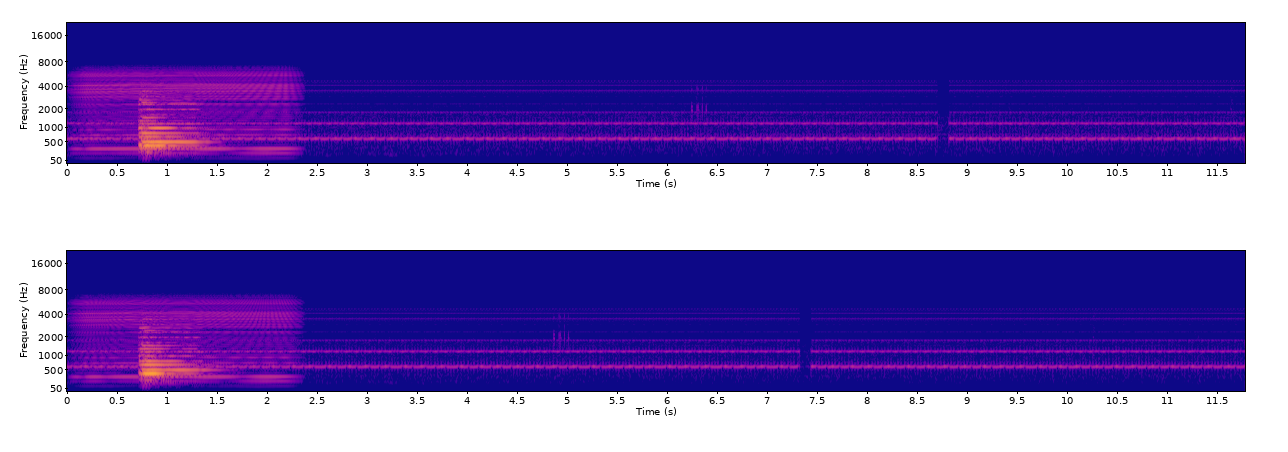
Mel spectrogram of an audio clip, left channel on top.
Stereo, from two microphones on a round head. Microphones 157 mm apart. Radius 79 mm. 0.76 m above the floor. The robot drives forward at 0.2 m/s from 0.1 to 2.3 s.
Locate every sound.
0.7 s a piano: 70° left (ahead or behind), 0.9 m; by 1.3 s 65° left (ahead or behind), 0.9 m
